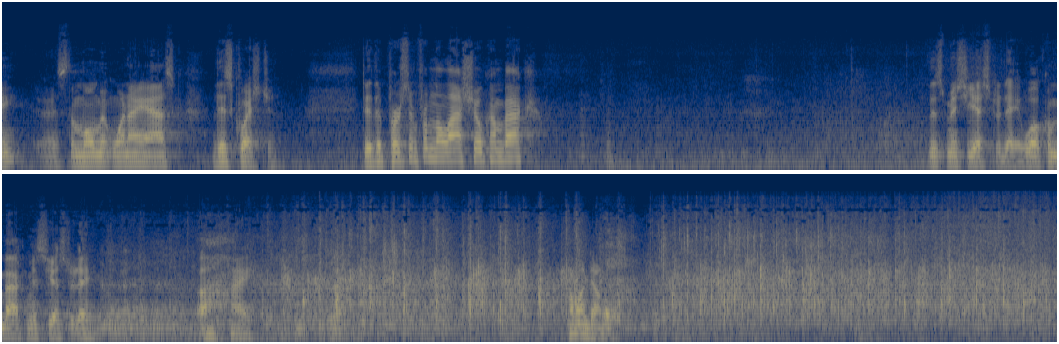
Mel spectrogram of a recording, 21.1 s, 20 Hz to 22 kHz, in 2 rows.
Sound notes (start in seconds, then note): 10.8 audience laughs; 17.5 audience applauding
